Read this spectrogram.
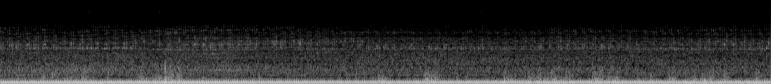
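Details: Ford 8N tractor, hot engine, after replacing cheap Chinese carb (sputtered uphill) with old Marvel-Schebler: steady, even low chug with no stumbling or surging; runs smooth and healthy, normal running.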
